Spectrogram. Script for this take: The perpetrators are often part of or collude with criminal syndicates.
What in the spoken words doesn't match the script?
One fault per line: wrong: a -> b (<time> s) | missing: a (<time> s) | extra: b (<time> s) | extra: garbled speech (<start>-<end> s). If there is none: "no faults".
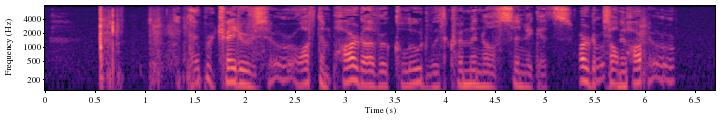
extra: garbled speech (5.3-6.3 s)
